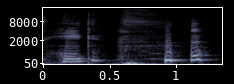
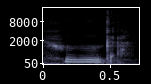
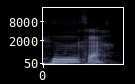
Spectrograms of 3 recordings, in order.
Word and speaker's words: hygge: forward to pronouncing it it is spelled h y g g e so in my head for long time it was Hig it's a Scandinavian word it is Huga I may be pronouncing that terribly I apologize but I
